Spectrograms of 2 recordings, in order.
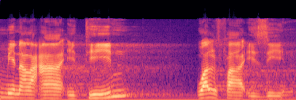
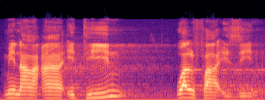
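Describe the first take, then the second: The two takes are said the same way.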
